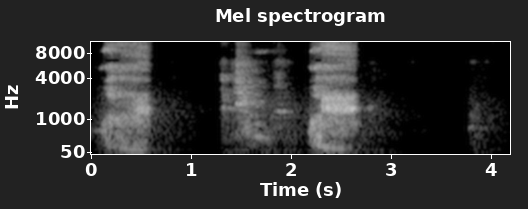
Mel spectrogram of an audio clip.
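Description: A man breathing hard through a set of EZ-bar lying triceps extensions (skull crushers): a sharp exhale at the start, a softer breath about a second and a half in, and a louder exhale with voice in it, falling in pitch, a little past two seconds in.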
